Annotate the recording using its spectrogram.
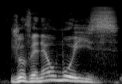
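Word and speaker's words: Jovenel Moïse: matar o presidente haitiano jovenel mois Esse é o nome correto pronúncia correto lá em Julho de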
